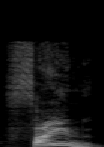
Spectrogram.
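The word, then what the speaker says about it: sign: साइलेंट हो जाता है कैसे देखिए एन से पहले जी आया साइन क्या बोला गया किसने गलत होगा सेकंड नहीं होगा ये होगा साइन अब ये दोस्तों क्या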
